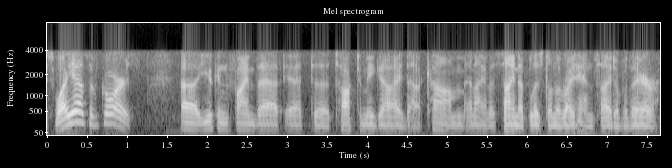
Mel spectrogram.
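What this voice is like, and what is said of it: Put-on radio announcer voice. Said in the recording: “radio voice”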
